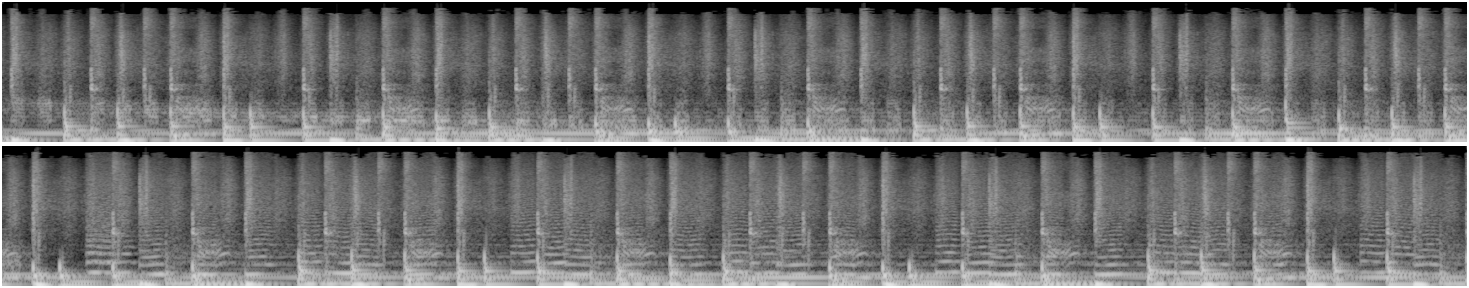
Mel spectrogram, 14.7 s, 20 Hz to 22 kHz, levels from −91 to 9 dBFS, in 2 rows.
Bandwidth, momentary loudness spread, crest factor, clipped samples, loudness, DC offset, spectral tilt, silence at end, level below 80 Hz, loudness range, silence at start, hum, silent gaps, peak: 19.5 kHz; 2 LU; 12 dB; under 0.1%; -15 LUFS; 0.3%; -4.5 dB/octave; 0 s; -14 dBFS; 1 LU; 0 s; none; none; 0 dBFS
